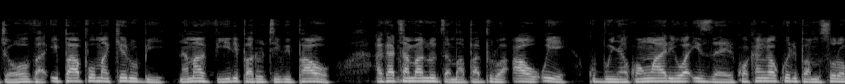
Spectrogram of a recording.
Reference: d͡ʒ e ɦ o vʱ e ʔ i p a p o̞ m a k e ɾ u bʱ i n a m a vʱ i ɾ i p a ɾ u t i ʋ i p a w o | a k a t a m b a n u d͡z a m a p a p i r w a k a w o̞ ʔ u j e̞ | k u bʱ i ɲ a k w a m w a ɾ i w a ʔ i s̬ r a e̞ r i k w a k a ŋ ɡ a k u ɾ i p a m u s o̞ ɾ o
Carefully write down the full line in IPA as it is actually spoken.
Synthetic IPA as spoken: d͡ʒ e ɦ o vʱ a ʔ i p a p o̞ m a k e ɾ u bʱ i n a m a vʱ i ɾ i p a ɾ u t i ʋ i p a w o | a k a t a m b a n u d͡z a m a p a p i r w a ʔ a w o̞ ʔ u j e̞ | k u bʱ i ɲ a k w a m w a ɾ i w a ʔ i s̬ r a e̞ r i k w a k a ŋ ɡ a k u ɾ i p a m u s o̞ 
